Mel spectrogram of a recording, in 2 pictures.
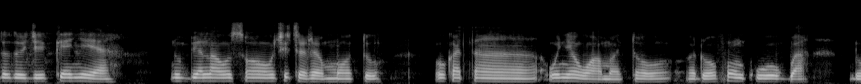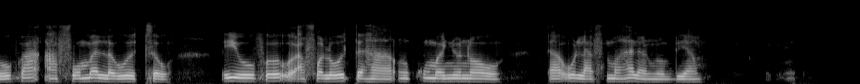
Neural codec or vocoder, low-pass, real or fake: codec, 16 kHz, 8 kbps, FunCodec, trained on Chinese and English, 25 frames a second; 7.2 kHz; fake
